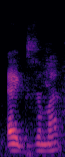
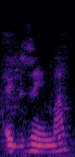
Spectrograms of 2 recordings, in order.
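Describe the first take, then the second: First: "eczema" stressed up front, EG-zuh-muh; proper modern pronunciation. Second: "eczema" stressed in the middle, eg-ZEE-muh; her own pronunciation. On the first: Vlogger saying it properly on camera, modern EG-zuh-muh for "eczema". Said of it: "I do try to say it properly". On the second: Vlogger switching to her childhood word, eg-ZEE-muh for "eczema". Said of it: "But to me". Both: Shown as a demonstration.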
